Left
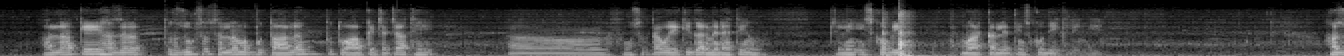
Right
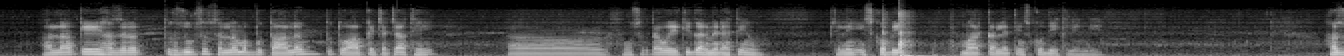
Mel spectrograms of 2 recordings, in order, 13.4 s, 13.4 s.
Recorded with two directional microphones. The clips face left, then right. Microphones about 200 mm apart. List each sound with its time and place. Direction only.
0.4 s speech: 45° right (ahead or behind)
